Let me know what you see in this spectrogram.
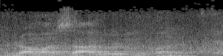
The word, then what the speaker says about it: رمضان المبارک: اب یہاں ایک بات آپ یہ دیکھیں کہ یہ رمضان المبارک نہیں, رمضان المبارک ہے, میم کا زبر ہے. تو لفظ جو ہے اس کا جو تلفظ ہے وہ میم کے زبر کے ساتھ ہے, رمضان.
